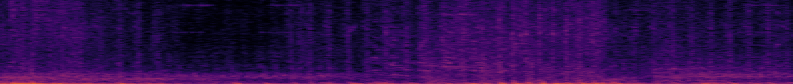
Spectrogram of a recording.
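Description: Electric energy crackles and fizzes.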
